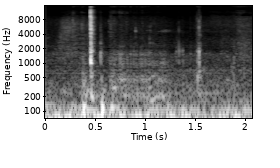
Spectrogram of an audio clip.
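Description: Toyota Hilux 2.8 D-4D four-cylinder turbodiesel idling, heard from inside the cab as a steady low hum. A sharp click comes about half a second in, and a fainter one about a second later.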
